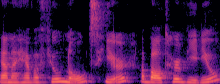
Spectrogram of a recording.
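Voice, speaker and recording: The speaker has a Brazilian Portuguese accent and ordinary pitch variation at a moderate pace. The recording is very clean with a silent background. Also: woman. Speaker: Spanish teacher. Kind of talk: recorded course reflection. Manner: hesitant, many fillers.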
